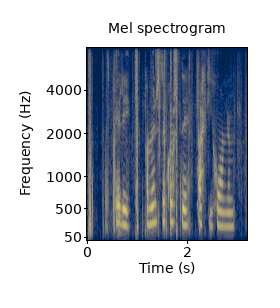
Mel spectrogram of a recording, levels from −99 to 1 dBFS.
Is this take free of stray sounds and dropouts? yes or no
yes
